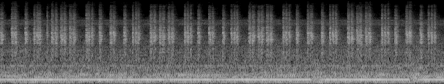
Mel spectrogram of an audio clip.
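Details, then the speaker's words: Chinese CO2 glass-tube laser cutter (RDWorks) etching glass at 200 mm/s with high-impact pre-ionization: loud steady hiss with fast rhythmic fizzing bursts over faint hum from very short pulses. "can hear how hissy and noisy it is now we're up to 200 mm a second you can hear this is a much longer his"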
